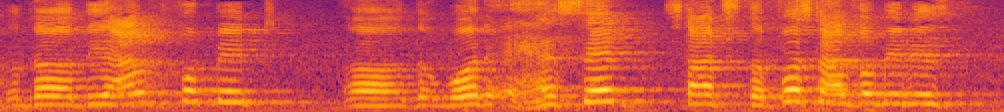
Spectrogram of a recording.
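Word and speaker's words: חסד: So I'm not supposed to say Hesed, I'm supposed to say Hesed.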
